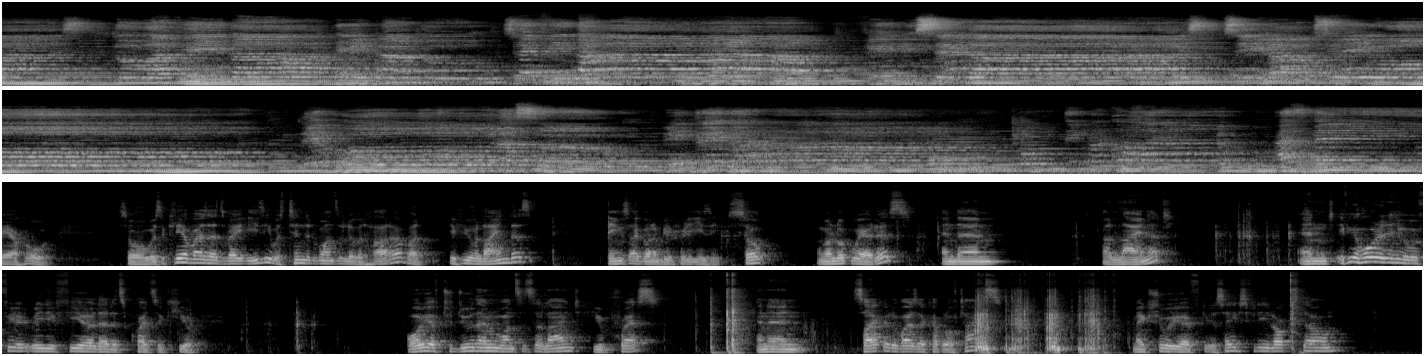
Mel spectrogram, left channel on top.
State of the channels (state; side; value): different; both; correlation 0.00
